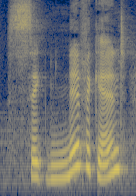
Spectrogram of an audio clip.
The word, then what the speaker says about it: significant: but here we go the stress goes on NIF significant and it means important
